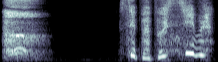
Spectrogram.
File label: defeat, fr; Cookie Run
